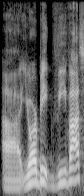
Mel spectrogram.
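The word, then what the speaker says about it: Jorbit Vivas: Yorbit Vivas. I think that's the correct way to say it. You're spot on.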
